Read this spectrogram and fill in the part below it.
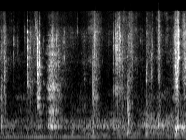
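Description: Ratchet clicking as it tightens a brake banjo bolt during a brake installation, a few short mechanical ticks and clunks spread across a steady background hum, close and moderately loud.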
